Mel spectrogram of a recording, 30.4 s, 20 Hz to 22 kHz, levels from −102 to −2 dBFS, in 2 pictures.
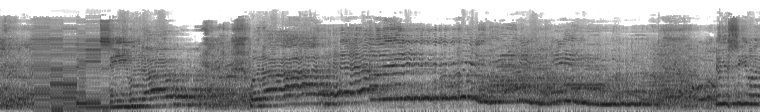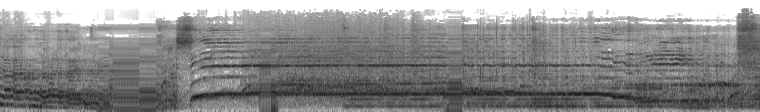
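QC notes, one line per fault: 0.66–2.22 s, 17.15–18.54 s, 20.39–20.77 s and 24.07–24.44 s: robotic sound from repeated short buffers. The sound collapses into a hard, metallic buzz locked at 66.8 Hz, and all of each stretch is made of repeats. The likely cause is late-arriving audio being covered by looping the last chunk of about 15 ms. On a spectrogram these stretches show evenly spaced horizontal harmonics of 66.8 Hz, and the waveform shows an identical short cycle repeating.
2.93 s and 14.39 s: dropped samples. Each is a single sharp click where a handful of samples, a fraction of a millisecond, are missing, so the waveform steps abruptly from one value to a later one. The likely cause is a brief loss in the sample stream, too short to remove any audible sound. On a spectrogram each appears as a thin vertical line spanning the full frequency range, and the waveform shows one discontinuity.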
